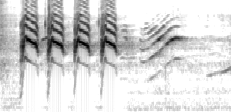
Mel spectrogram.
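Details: A parrot gives four loud, harsh squawks in a steady rhythm, then trails off into soft, faint warbling notes.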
